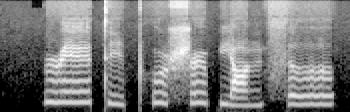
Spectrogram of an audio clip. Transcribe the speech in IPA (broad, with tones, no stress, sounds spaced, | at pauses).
ɻ e˥ ɪ̯ t̪ i˧˥ pʰ u˥˩ ʂ ɻ̩˥ p j ɑ˧˥ ŋ s ɹ̩˥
